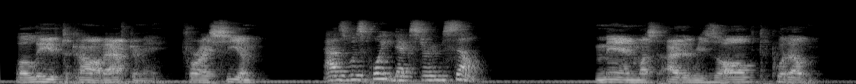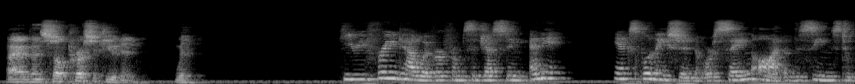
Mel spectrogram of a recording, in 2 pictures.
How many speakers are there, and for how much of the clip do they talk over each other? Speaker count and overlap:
two, no overlap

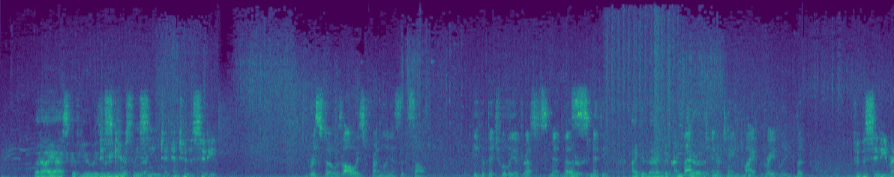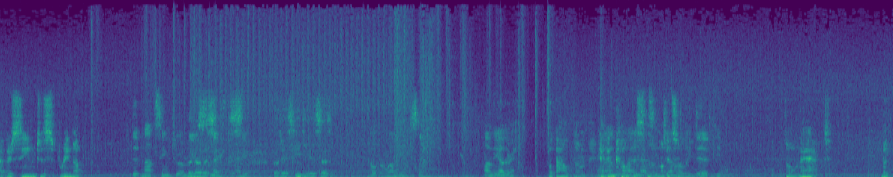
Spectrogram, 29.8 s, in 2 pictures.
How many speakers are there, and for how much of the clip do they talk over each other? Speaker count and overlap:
three, about 17%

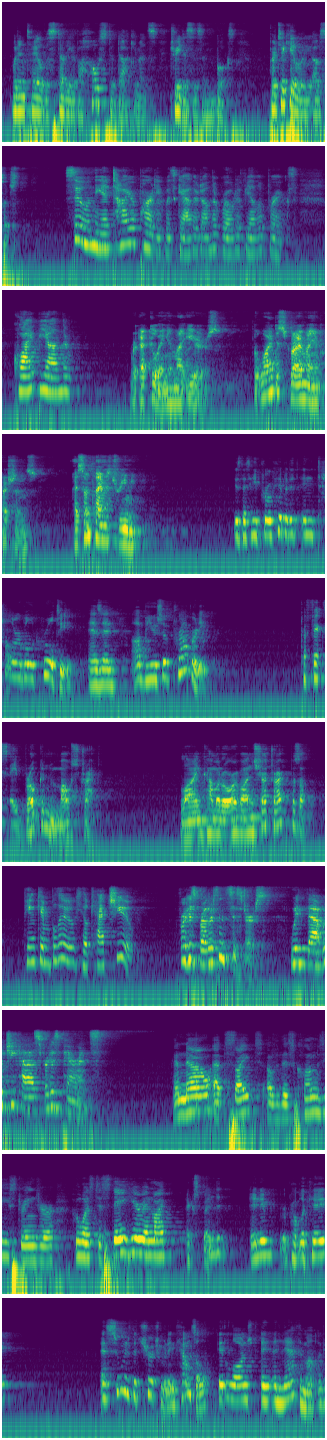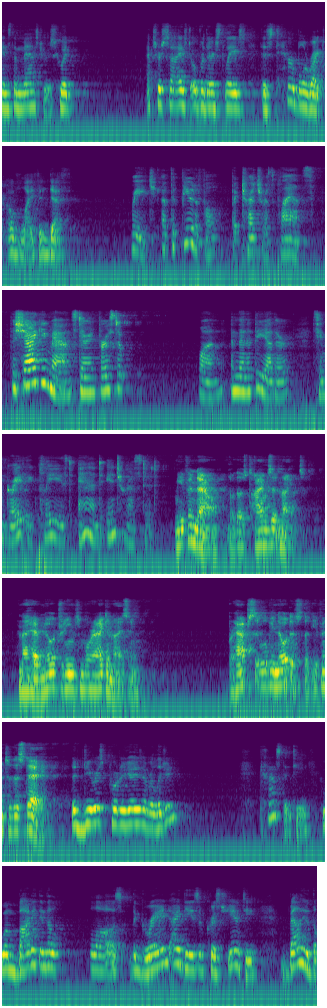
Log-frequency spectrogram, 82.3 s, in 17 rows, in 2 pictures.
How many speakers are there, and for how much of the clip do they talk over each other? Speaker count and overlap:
eight, no overlap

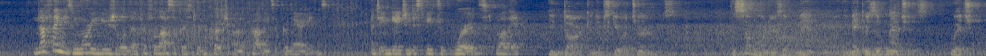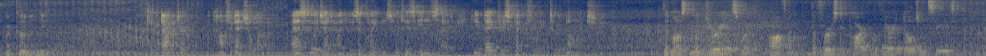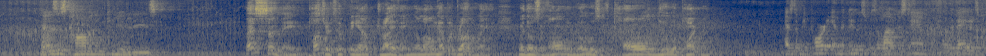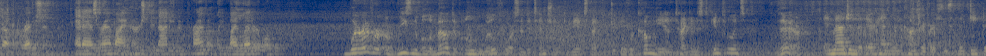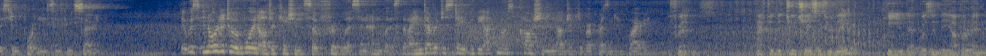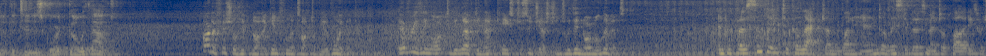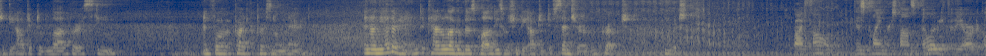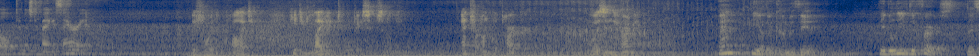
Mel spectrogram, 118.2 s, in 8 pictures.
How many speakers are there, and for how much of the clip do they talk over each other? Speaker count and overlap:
seven, no overlap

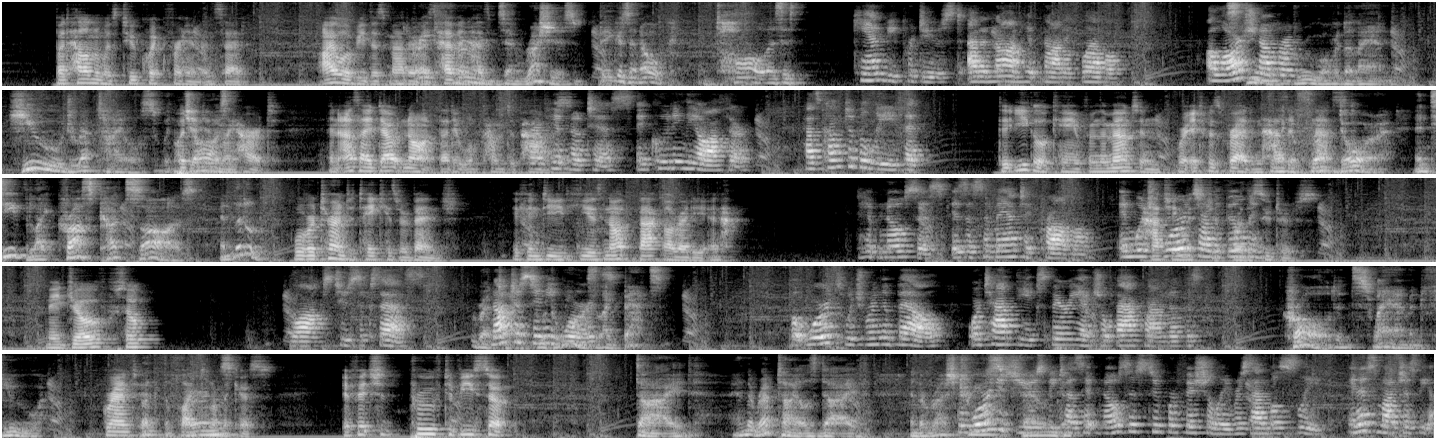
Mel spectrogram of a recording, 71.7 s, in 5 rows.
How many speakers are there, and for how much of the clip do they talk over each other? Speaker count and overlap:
three, about 13%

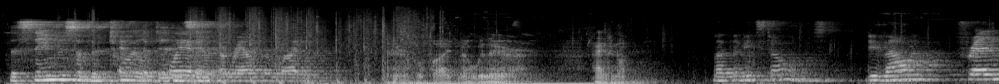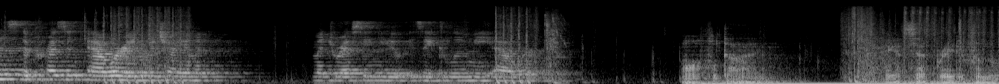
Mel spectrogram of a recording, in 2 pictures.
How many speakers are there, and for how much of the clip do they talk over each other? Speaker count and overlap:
four, about 5%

